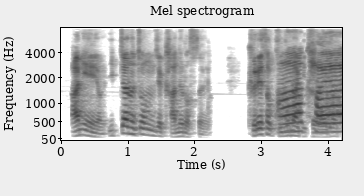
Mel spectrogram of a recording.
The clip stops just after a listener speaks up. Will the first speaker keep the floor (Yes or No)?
No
